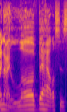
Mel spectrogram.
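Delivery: sarcastic, ironic tone. Describing hoarder houses from cable installation work: sarcastic. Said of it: "I'm saying this with sarcasm".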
